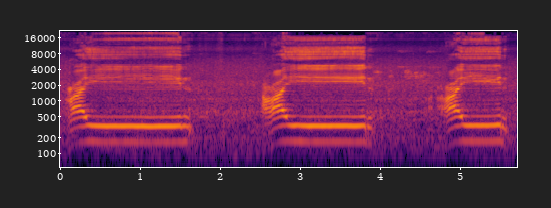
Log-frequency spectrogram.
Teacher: اس کا جو پلیس ہے, مخارج کے جو پلیس جگہ ہے وہ مڈل پارٹ آف تھروٹ ہے, یعنی گلے کا جو بیچ کا ہے, وسط حلق. عین اینڈ ہا یہیں سے پروناؤنس ہوتا ہے, یہیں سے ادا کیے جاتے ہیں.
